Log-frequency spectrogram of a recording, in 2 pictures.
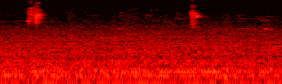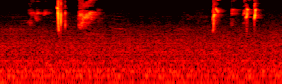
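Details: A pet rosy-faced lovebird, orange-faced green or red-headed green form, utters sparse shrill chirps, mostly quiet at first, then sharp doubled notes and a closing burst of three to four quick squeaks.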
